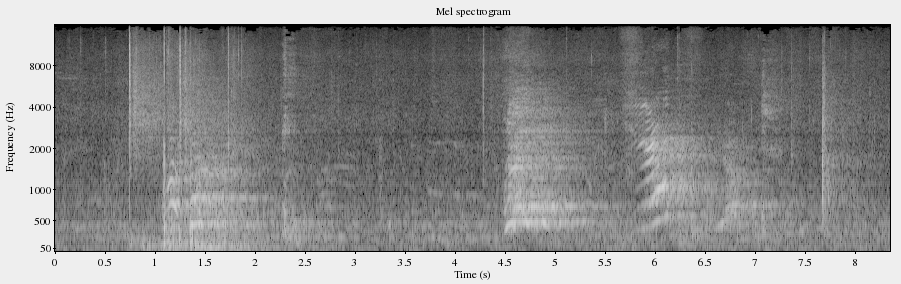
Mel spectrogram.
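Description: Fencers shout loud battle cries.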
